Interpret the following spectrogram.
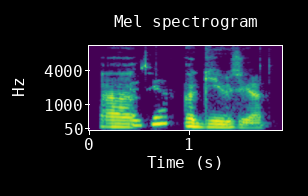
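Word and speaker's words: ageusia: How do you pronounce it again? Agusia.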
